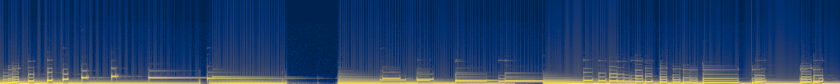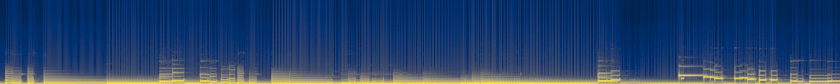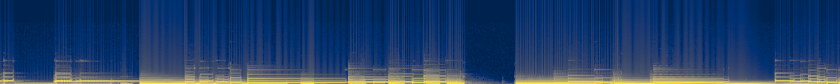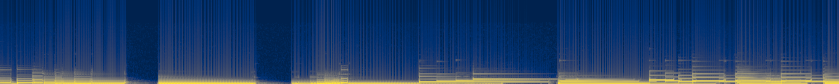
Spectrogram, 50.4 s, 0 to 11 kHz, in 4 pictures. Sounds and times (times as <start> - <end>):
Electric piano: 0.0 - 50.3.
